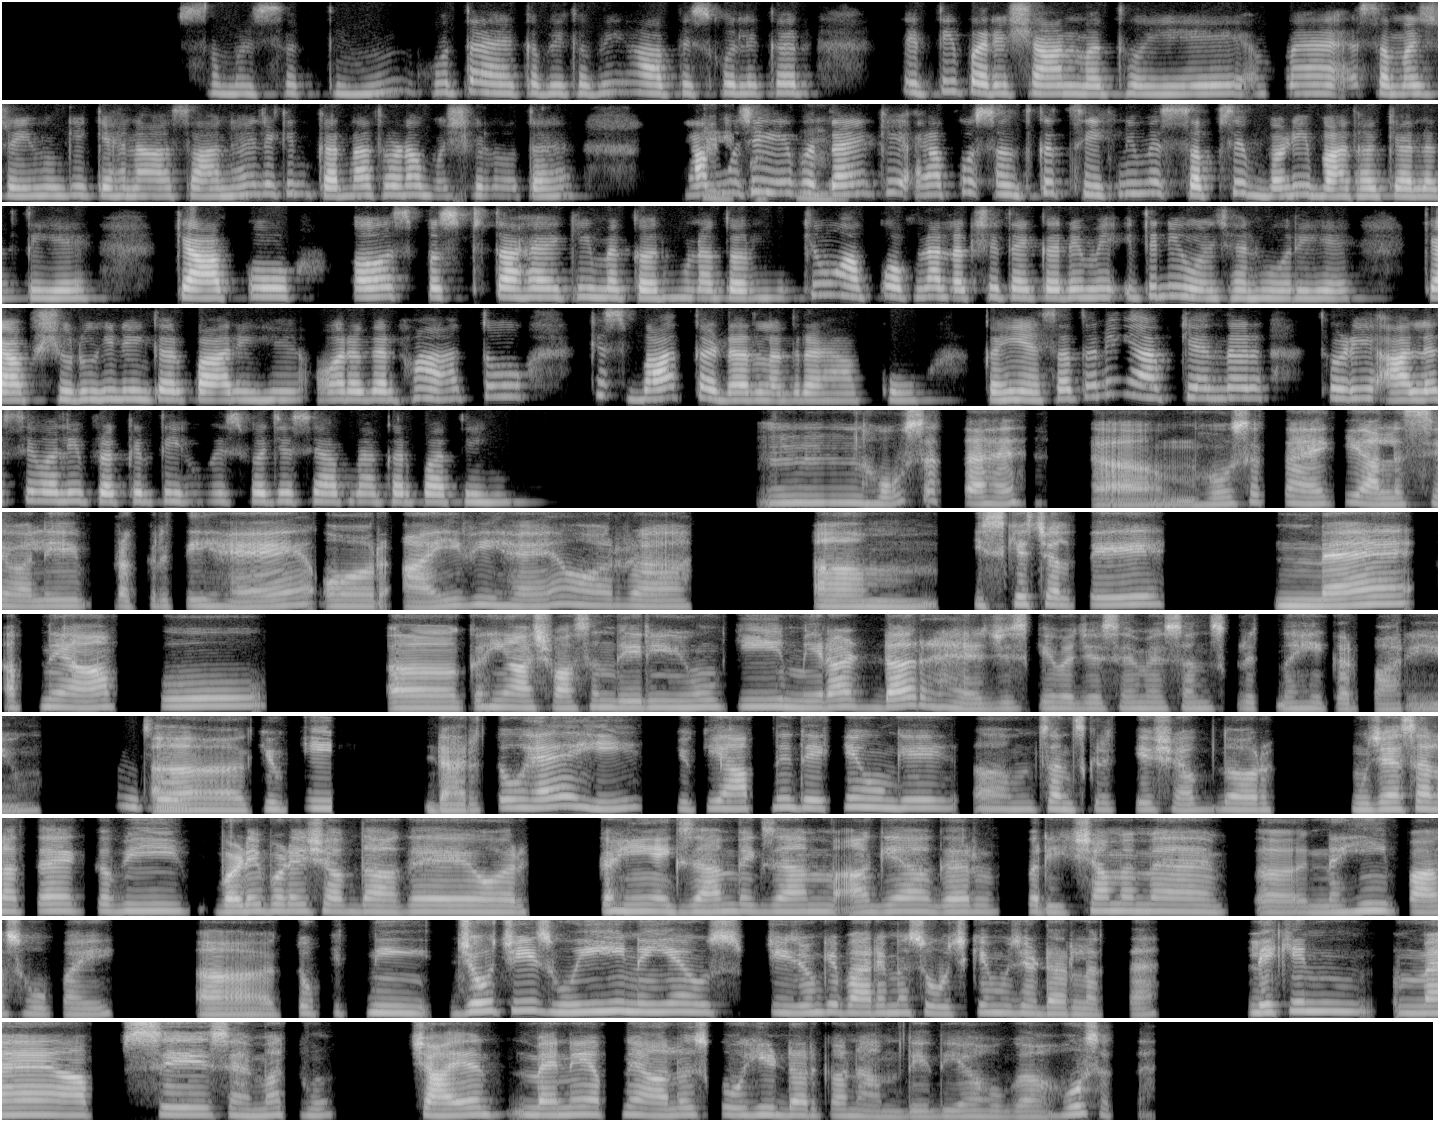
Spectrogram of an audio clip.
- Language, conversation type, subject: Hindi, advice, मैं लक्ष्य तय करने में उलझ जाता/जाती हूँ और शुरुआत नहीं कर पाता/पाती—मैं क्या करूँ?
- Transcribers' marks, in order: other background noise; tapping; in English: "एग्ज़ाम"; in English: "पास"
